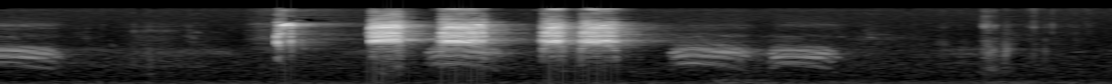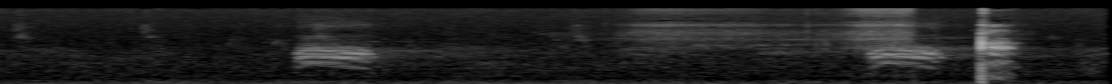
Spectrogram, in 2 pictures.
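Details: Black francolin calling: a harsh harmonic note, then four loud, raspy, broadband bursts in quick succession and two closing harmonic notes, followed later by another partial phrase and a sharp click.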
